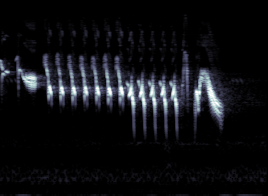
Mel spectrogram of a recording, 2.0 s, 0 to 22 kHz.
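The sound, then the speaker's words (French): A common chaffinch sings its repetitive song alone: a few high opening notes, then a rapid run of many clear chirps stepping down in pitch, ending in a short downward-sweeping flourish. “Le pinson des arbres répète inlassablement sa chanson, plus de 1000 fois par jour.”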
